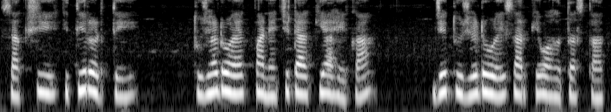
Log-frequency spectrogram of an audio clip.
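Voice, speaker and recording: A woman voicing a teasing, quick-tempered young husband in a read-aloud story, in a slightly high, husky voice. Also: steady tone, dark tone, no echo. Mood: irritated.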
